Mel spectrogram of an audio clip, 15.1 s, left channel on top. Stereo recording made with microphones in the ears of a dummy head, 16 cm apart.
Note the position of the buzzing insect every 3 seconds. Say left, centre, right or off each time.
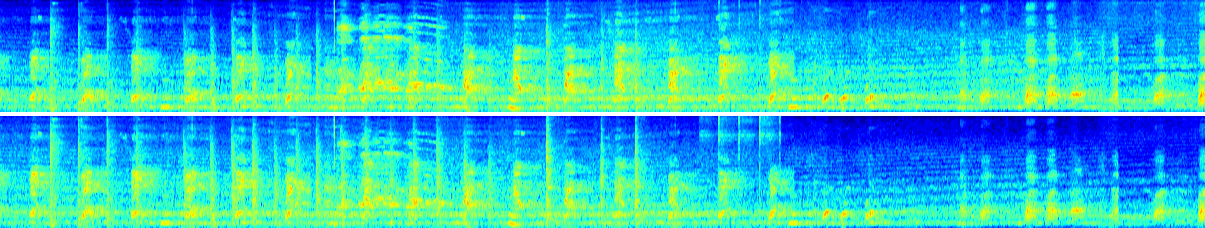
right, right, centre, left, left.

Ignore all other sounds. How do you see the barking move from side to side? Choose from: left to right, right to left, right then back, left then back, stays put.
right to left.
